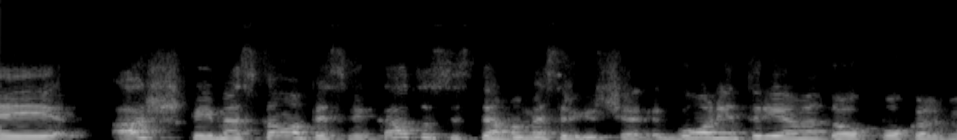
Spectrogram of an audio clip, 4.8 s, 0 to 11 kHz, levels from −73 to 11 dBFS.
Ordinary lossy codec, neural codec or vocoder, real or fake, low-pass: Opus, 32 kbps; none; real; 7.2 kHz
